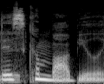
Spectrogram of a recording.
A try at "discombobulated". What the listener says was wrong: You have to say Bob in there.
